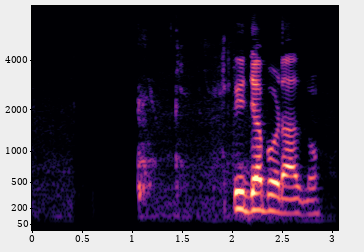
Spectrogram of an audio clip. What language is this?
Punjabi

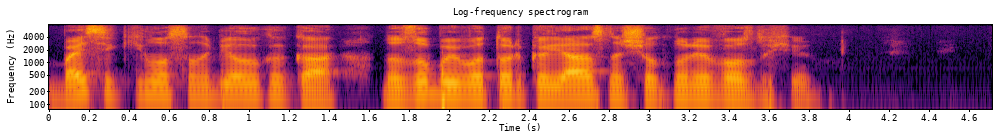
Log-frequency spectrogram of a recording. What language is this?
Russian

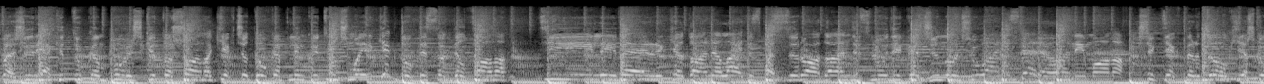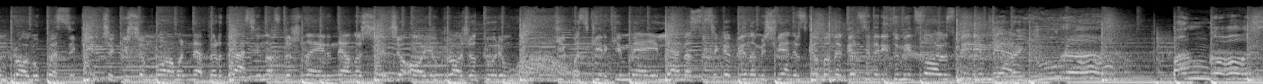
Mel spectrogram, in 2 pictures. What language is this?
Romanian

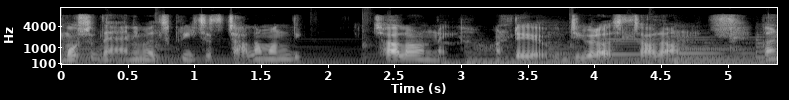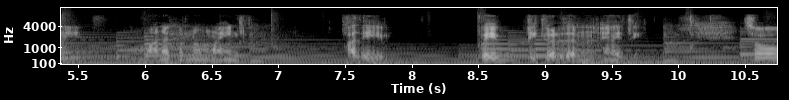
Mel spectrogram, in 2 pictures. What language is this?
Telugu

